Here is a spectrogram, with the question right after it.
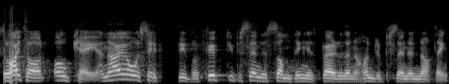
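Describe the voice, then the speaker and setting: A fairly high-pitched man with an Irish accent and ordinary pitch variation. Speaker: property investor. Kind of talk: interview answer.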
